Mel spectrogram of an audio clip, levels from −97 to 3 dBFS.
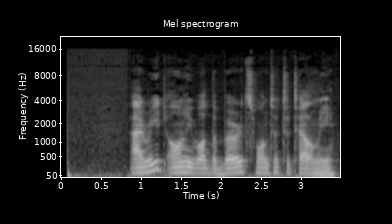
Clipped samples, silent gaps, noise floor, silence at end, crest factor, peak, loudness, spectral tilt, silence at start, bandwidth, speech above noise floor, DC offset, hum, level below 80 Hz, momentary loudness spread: under 0.1%; none; -54 dBFS; 0.05 s; 22 dB; -8 dBFS; -30 LUFS; -5.5 dB/octave; 0.1 s; 16 kHz; 25 dB; under 0.1%; none; -48 dBFS; 11 LU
